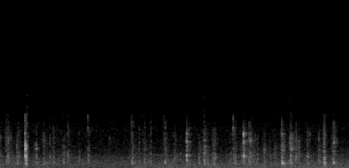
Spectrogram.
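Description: Faint, irregular computer keyboard typing, scattered key clicks with short pauses.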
